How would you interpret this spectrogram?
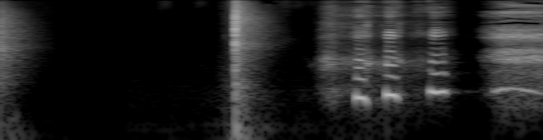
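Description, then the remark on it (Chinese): A single sharp slap across the face cracks out of near silence, followed by a few short voiced sounds and a longer held vocal tone; in a story, a female demon slaps Sun Wukong, the Monkey King. “孙猴子，被扇耳光的感觉爽吗？”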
